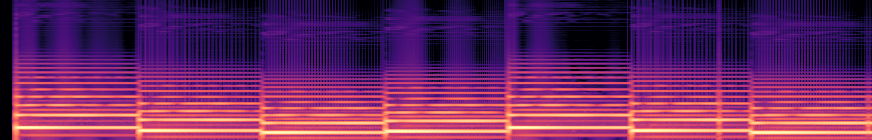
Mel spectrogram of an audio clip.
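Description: Synthesised electric-piano-like notes from a music-sequencer app: a new sustained note or chord struck about once a second, seven in all, each fading a little before the next, the pitch stepping between a higher and a lower note.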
